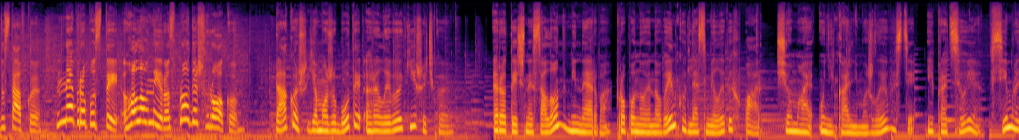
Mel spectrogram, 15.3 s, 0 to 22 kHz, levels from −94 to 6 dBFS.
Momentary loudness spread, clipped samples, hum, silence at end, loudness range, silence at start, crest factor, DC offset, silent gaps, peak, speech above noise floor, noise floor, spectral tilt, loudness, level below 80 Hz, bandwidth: 10 LU; under 0.1%; none; 0 s; 5 LU; 0 s; 14 dB; under 0.1%; none; 0 dBFS; 20 dB; -35 dBFS; -5.5 dB/octave; -15 LUFS; -36 dBFS; 19.5 kHz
